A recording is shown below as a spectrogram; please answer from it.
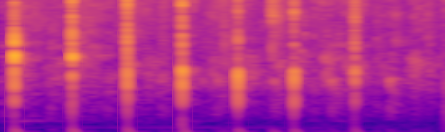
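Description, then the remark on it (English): A church audience applauds in a run of about eight sharp, evenly spaced claps in a steady rhythm, moderately loud, with no voices over them. “So that's worth applauding.”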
